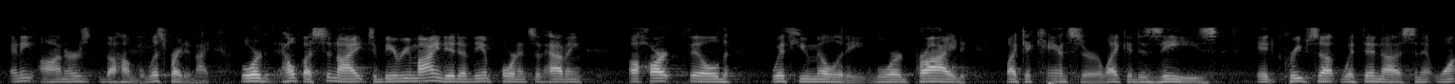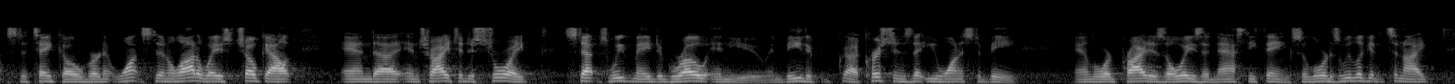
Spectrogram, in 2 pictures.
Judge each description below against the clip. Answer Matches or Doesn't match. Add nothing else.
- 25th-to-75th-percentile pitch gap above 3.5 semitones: Doesn't match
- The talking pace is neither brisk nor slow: Matches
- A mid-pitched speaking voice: Doesn't match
